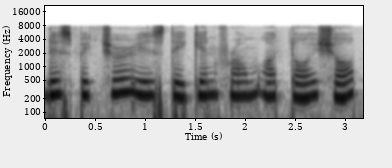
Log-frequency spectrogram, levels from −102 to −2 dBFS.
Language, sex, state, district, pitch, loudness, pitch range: English, female, Assam, Kamrup Metropolitan, 235 Hz, -15 LUFS, 225-245 Hz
